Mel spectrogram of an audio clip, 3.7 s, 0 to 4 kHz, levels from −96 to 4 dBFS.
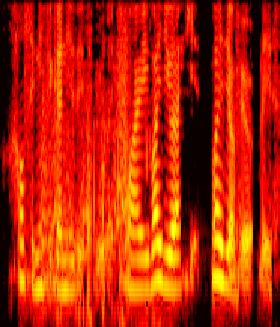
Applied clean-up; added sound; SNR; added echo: classical method spectral subtraction.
